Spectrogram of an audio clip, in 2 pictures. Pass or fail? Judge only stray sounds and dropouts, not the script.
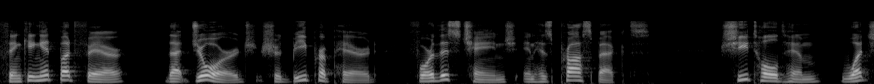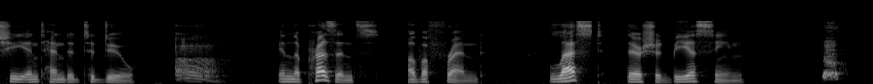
fail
